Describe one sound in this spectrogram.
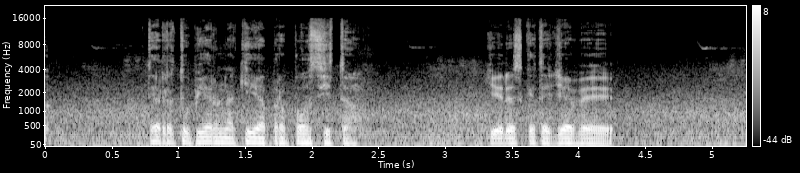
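A man speaks in a low, calm voice close by.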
